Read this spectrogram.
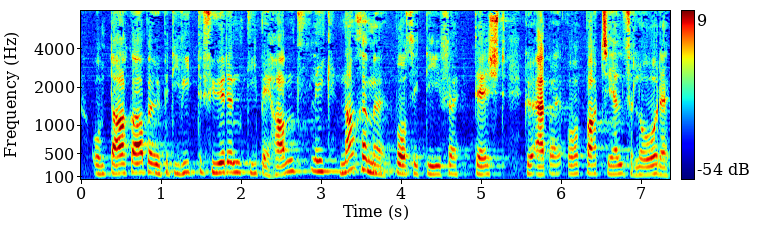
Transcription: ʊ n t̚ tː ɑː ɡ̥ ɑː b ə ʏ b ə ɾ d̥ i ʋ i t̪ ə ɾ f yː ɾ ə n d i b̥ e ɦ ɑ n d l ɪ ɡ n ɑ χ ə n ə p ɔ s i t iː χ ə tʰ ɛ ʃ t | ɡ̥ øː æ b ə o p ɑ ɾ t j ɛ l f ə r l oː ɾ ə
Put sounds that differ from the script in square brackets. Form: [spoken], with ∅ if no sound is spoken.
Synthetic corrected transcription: ʊ n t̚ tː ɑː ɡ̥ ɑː b ə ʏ b ə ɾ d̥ i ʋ i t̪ ə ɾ f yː ɾ ə n d i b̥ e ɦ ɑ n d l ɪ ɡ n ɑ χ ə [m] ə p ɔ s i t iː [f] ə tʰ ɛ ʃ t | ɡ̥ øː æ b ə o p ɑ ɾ [t͡s] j ɛ l f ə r l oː ɾ ə

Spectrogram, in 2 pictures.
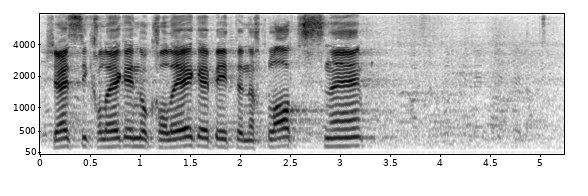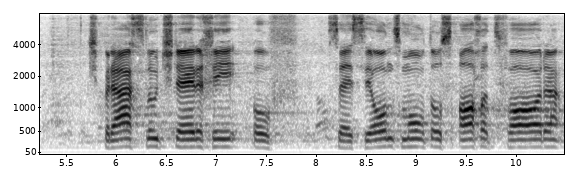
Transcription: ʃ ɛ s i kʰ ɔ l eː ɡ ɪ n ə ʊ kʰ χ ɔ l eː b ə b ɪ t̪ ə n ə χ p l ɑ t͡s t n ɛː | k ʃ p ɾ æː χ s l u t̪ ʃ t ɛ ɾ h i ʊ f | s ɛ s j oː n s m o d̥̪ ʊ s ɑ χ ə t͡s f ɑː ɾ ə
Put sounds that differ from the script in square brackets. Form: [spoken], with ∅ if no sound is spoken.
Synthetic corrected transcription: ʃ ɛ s i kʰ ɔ l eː ɡ ɪ n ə ʊ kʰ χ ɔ l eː [ɡ] ə b ɪ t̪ ə n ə χ p l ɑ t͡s [t͡s] n ɛː | k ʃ p ɾ æː χ s l u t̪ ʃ t ɛ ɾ [χ] i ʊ f | s ɛ s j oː n s m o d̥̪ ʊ s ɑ χ ə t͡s f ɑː ɾ ə

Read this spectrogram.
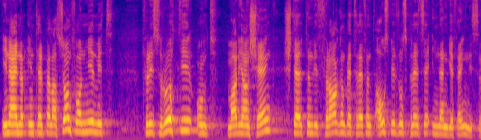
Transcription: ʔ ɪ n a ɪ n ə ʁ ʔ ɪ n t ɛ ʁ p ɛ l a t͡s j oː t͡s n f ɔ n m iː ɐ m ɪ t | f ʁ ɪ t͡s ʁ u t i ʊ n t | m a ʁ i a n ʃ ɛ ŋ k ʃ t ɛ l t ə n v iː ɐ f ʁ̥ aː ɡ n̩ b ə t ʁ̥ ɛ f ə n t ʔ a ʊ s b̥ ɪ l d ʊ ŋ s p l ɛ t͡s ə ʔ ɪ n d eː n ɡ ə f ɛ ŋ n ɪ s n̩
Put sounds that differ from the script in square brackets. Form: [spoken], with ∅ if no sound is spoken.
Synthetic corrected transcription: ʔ ɪ n a ɪ n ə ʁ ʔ ɪ n t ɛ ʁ p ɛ l a t͡s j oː [∅] n f ɔ n m iː ɐ m ɪ t | f ʁ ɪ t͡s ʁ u t i ʊ n t | m a ʁ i a n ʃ ɛ ŋ k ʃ t ɛ l t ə n v iː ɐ f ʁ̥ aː ɡ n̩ b ə t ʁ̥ ɛ f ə n t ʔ a ʊ s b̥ ɪ l d ʊ ŋ s p l ɛ t͡s ə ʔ ɪ n d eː n ɡ ə f ɛ ŋ n ɪ s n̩

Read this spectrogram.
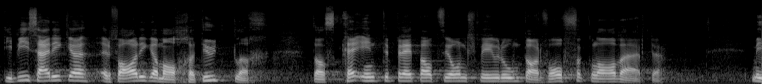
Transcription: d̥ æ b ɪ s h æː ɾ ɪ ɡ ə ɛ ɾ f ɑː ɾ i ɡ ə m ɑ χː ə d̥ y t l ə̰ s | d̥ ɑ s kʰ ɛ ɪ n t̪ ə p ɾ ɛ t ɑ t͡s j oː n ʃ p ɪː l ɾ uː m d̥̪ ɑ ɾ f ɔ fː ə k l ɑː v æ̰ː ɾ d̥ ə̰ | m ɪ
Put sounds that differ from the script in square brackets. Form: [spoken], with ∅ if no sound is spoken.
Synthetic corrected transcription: d̥ [i] b ɪ s h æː ɾ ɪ ɡ ə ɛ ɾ f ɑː ɾ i ɡ ə m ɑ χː ə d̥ y t l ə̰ [χ] | d̥ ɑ s kʰ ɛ ɪ n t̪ ə p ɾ ɛ t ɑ t͡s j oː n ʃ p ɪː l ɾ uː m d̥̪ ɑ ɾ f ɔ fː ə k l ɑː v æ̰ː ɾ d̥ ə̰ | m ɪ

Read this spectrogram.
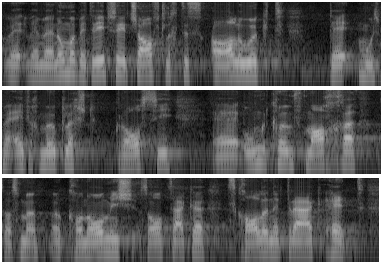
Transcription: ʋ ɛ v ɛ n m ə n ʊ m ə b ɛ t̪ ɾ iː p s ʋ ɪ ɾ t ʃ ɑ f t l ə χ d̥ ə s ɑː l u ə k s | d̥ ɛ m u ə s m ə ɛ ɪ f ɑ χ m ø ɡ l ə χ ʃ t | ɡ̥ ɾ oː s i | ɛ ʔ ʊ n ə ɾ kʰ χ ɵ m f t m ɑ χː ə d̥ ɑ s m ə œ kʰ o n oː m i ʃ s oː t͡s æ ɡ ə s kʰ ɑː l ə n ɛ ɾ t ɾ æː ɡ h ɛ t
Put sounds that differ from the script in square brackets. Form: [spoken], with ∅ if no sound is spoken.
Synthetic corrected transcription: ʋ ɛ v ɛ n m ə n ʊ m ə b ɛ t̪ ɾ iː p s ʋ ɪ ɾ t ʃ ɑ f t l ə χ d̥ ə s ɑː l u ə k [t] | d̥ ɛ m u ə s m ə ɛ ɪ f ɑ χ m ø ɡ l ə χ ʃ t | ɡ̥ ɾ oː s i | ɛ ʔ ʊ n ə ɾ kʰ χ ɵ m f t m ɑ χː ə d̥ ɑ s m ə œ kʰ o n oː m i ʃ s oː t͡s æ ɡ ə s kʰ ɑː l ə n ɛ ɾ t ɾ æː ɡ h ɛ t

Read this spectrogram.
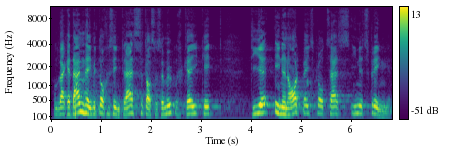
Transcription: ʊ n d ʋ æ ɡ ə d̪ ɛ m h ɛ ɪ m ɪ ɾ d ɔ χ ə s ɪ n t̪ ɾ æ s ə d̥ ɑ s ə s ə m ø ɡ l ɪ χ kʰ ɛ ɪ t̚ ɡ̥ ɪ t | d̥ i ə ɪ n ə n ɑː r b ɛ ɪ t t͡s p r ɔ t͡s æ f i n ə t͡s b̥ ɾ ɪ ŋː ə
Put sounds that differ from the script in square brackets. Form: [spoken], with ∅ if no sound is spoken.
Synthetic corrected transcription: ʊ n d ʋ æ ɡ ə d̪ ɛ m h ɛ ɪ m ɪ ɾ d ɔ χ ə s ɪ n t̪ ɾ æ s ə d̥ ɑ s ə s ə m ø ɡ l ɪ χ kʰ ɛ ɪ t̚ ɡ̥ ɪ t | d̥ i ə ɪ n ə n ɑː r b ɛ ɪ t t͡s p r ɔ t͡s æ [s] i n ə t͡s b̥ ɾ ɪ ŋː ə

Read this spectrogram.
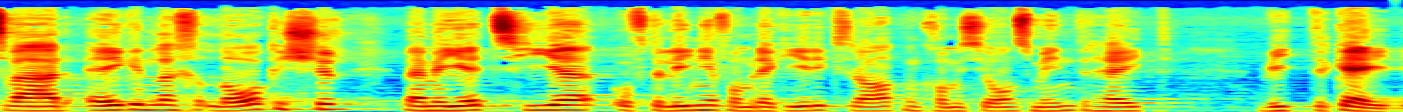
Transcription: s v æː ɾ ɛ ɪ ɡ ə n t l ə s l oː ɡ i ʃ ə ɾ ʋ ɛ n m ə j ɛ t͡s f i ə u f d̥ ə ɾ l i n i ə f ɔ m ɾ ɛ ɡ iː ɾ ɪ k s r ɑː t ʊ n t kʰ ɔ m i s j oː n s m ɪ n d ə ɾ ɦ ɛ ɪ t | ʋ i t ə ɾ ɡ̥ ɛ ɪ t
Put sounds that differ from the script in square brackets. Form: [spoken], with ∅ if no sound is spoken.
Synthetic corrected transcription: s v æː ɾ ɛ ɪ ɡ ə n t l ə [χ] l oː ɡ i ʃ ə ɾ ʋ ɛ n m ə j ɛ t͡s [h] i ə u f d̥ ə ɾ l i n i ə f ɔ m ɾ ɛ ɡ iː ɾ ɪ k s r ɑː t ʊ n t kʰ ɔ m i s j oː n s m ɪ n d ə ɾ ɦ ɛ ɪ t | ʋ i t ə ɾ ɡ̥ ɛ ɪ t

